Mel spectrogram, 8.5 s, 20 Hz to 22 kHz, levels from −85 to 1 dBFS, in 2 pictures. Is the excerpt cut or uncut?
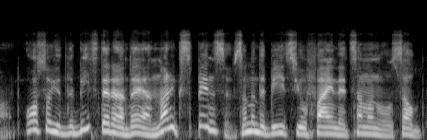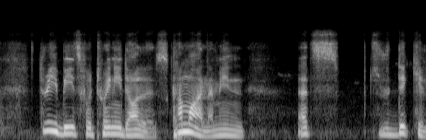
uncut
